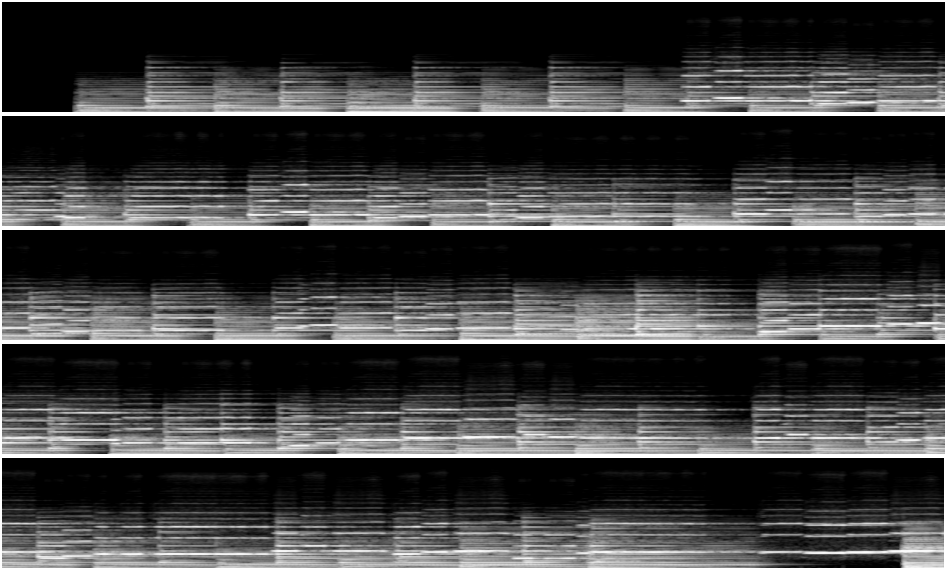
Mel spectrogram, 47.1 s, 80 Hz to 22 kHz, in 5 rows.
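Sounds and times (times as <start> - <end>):
piano: 0.8 - 47.1
flute: 6.8 - 47.1.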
